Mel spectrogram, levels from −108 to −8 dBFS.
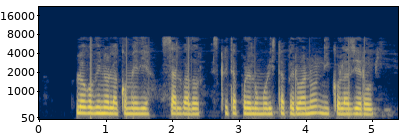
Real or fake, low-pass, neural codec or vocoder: real; 7.2 kHz; none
